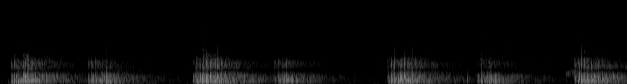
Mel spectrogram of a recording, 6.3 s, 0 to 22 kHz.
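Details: Resting cat with reverb effect added: slow, rhythmic low rumbling bursts about 30 a minute; purring.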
